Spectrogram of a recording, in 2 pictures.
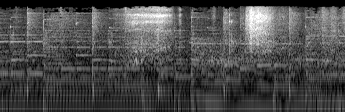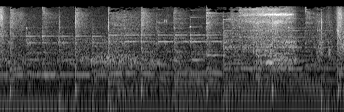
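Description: Light instrumental background music with a steady beat, with a pencil scraping on paper in a few short strokes, about two, four and nine seconds in.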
